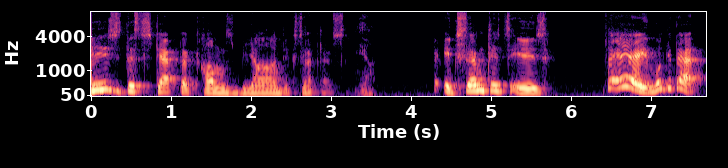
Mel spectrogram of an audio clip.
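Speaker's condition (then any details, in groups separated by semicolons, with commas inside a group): ALS; progressive, onset leg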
